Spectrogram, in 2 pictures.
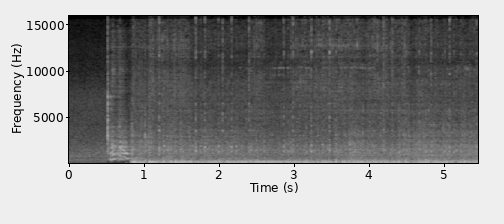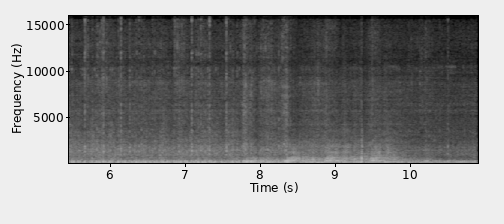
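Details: Suzuki GS1100E after upgrade to Mikuni RS34 carburetors with new boots, started with no choke: fires right up, settles into a steady, even four-cylinder idle, then takes a couple of clean blips; starts and runs well.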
